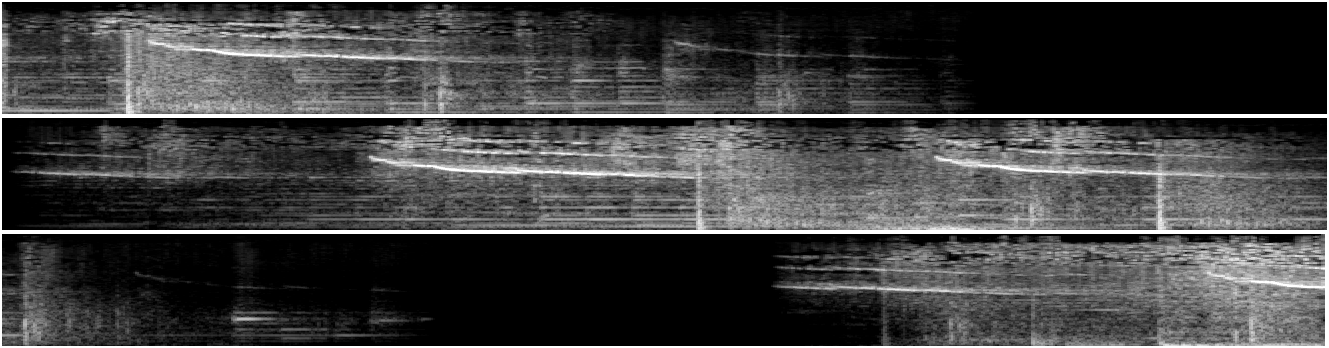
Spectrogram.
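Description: Fireworks exploding in three separate volleys, each with whistling launches, sharp bangs and crackle, separated by short silences, close and loud with no talk.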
